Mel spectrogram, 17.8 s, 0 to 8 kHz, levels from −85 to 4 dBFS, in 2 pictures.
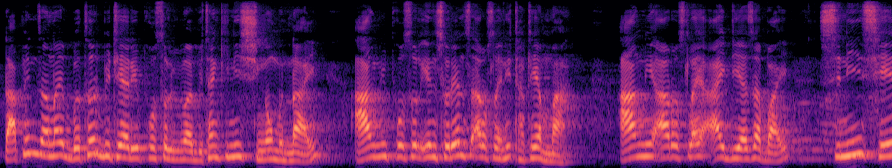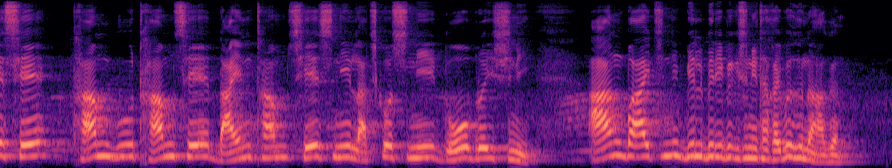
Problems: constant background noise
